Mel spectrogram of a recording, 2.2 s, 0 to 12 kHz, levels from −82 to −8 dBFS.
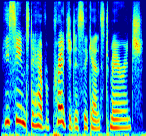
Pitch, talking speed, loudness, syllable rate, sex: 255 Hz, 220 wpm, -19 LUFS, 6.8 syllables/s, female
